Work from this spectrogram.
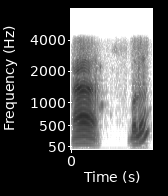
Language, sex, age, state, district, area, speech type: Bengali, male, 30-45, West Bengal, Darjeeling, rural, conversation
